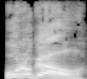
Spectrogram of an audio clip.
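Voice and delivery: high, drawn-out battle roar; рёв. A narrator's reading. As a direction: roar out a war cry, stretched long. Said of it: "заревел он". (протяжный боевой рёв)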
